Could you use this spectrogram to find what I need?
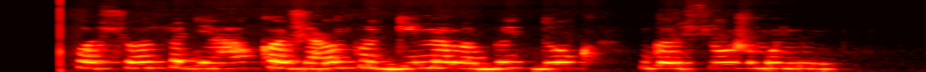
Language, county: Lithuanian, Panevėžys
